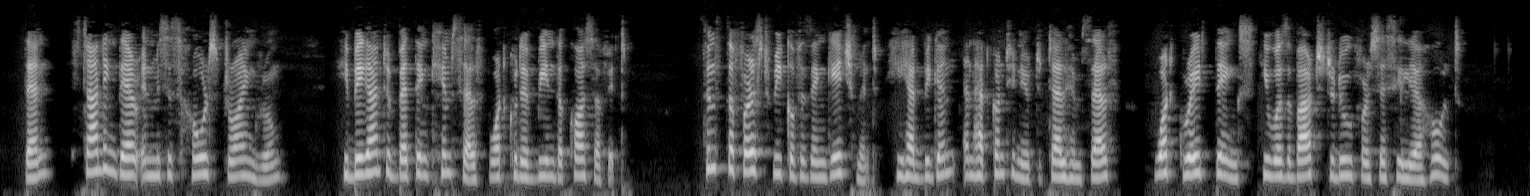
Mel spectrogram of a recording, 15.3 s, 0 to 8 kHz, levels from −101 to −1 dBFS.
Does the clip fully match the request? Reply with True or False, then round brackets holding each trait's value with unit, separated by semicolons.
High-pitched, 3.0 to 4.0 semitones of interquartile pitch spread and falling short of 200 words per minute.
True (210 Hz; 3.5 semitones; 190 wpm)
